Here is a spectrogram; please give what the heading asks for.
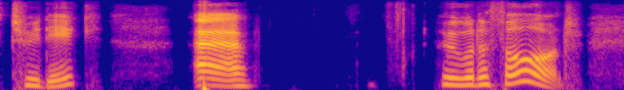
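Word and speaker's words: Tudyk: Um, apparently, um, how to pronounce Alan Tedik, which is Tudik.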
